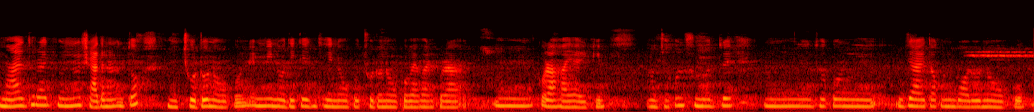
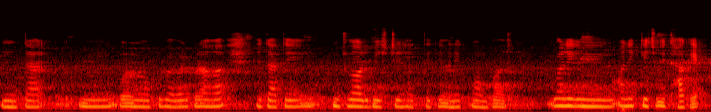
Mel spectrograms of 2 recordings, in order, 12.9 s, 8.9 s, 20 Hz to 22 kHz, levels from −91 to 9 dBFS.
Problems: constant background noise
